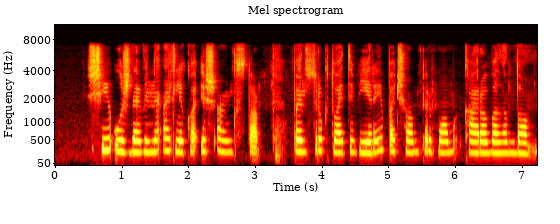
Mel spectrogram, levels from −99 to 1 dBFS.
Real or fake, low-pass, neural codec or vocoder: real; 7.2 kHz; none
